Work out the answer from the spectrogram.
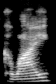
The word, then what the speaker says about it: kawaii: keyword for that is kawaii it's k-a-w-a-i-i it's kind of spelled like hawaii and it that means cute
